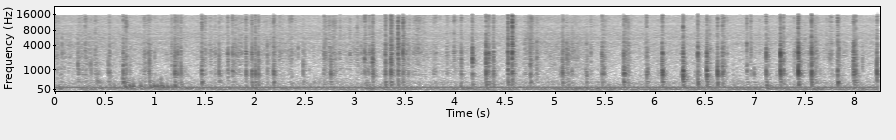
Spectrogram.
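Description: Fingernails tap and scratch on a stiff bag.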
